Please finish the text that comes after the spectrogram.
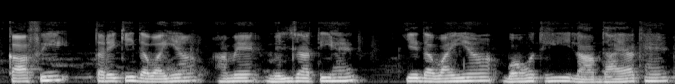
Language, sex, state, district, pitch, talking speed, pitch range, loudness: Hindi, male, Rajasthan, Jaipur, 150 Hz, 125 wpm, 140-160 Hz, -13 LUFS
